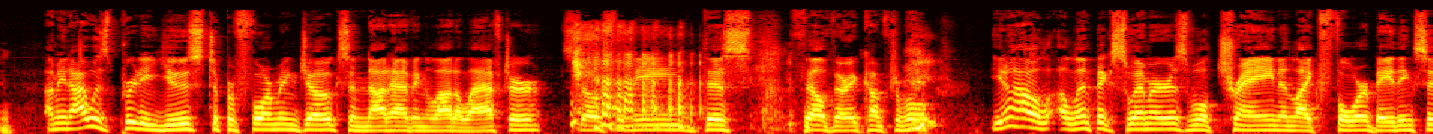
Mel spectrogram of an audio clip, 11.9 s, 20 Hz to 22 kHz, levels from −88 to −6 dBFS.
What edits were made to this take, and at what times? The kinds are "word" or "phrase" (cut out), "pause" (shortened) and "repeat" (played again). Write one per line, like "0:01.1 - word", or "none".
none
